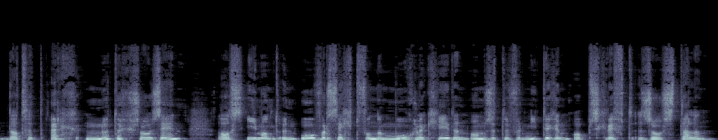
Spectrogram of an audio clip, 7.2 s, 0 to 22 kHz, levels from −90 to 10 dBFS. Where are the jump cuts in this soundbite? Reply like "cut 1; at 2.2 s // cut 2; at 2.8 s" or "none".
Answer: none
